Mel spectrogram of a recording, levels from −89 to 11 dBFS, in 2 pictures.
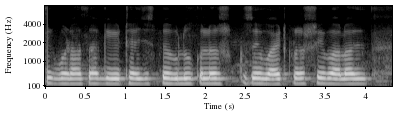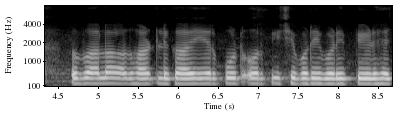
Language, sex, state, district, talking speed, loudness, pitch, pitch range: Hindi, male, Chhattisgarh, Balrampur, 125 wpm, -13 LUFS, 185 Hz, 185-190 Hz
